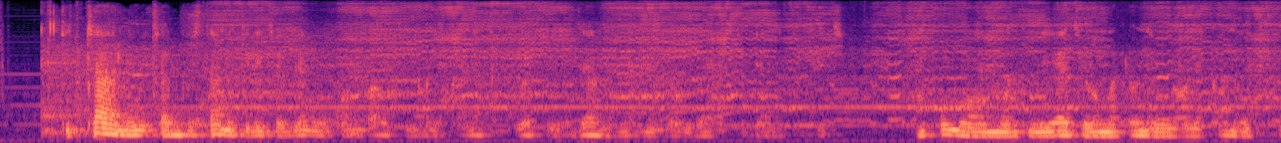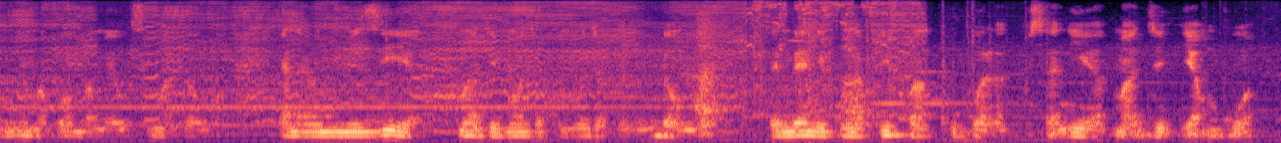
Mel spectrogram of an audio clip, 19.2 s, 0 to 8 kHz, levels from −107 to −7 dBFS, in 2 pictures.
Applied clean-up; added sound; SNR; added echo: none; Printer; 12 dB; none.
